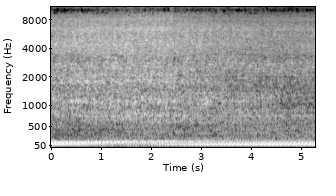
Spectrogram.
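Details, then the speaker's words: 2006 Dodge Cummins 2500 Mega Cab diesel with CTS3 Edge tuner, new injectors and repaired fuel injection pressure regulator, which previously dipped rpm and stalled at idle: steady, even low clatter with no stumbling. Normal idle, no exhaust smoke. "idle seems good um yeah idle seems good"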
